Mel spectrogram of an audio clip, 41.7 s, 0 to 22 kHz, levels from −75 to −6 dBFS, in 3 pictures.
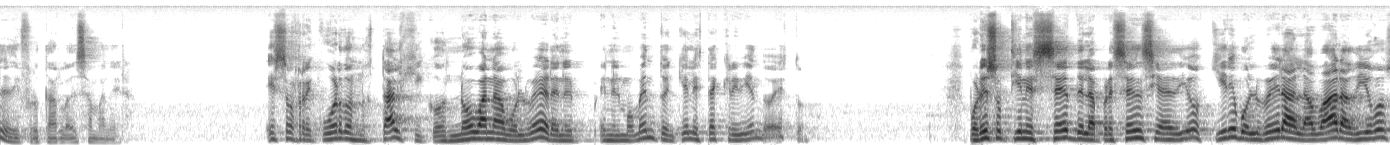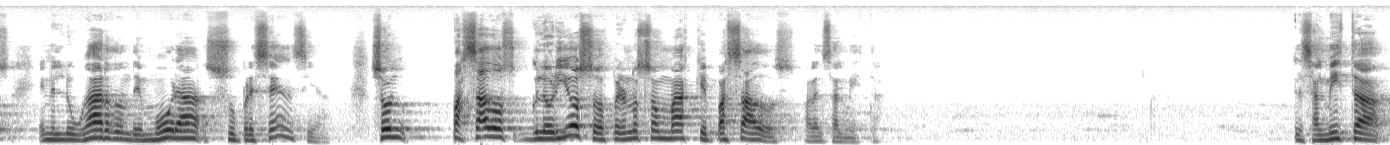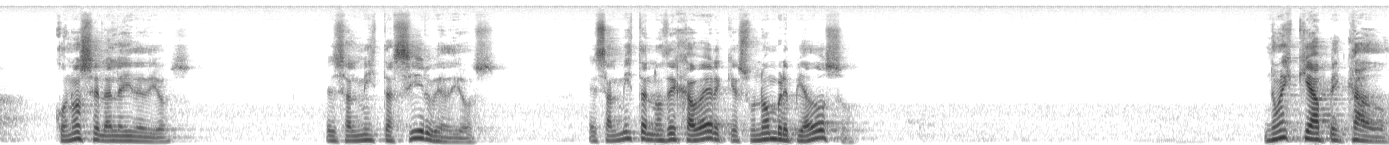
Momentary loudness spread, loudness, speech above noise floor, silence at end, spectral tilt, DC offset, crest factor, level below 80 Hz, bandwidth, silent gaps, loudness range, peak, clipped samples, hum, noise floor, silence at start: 17 LU; -23 LUFS; 29 dB; 0 s; -3 dB/octave; under 0.1%; 24 dB; -78 dBFS; 19 kHz; none; 12 LU; -2 dBFS; under 0.1%; none; -53 dBFS; 0 s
